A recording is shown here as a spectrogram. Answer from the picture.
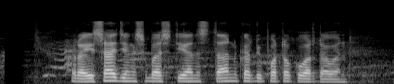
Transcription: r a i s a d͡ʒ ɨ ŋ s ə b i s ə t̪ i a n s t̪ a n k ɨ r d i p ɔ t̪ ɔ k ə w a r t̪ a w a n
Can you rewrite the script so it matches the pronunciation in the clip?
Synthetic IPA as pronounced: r a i s a d͡ʒ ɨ ŋ s ə b a s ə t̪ i a n s t̪ a n k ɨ r d i p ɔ t̪ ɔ k ə w a r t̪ a w a n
